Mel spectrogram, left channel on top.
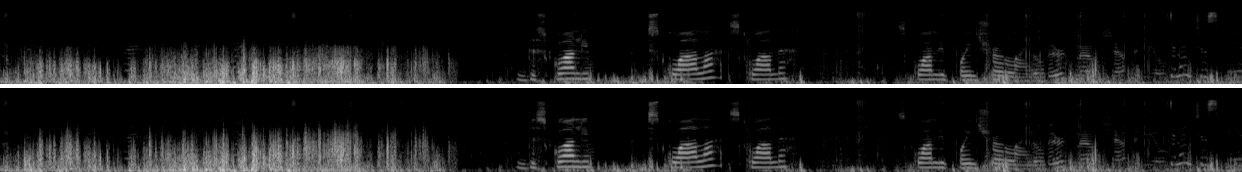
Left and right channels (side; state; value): both; normal; correlation 0.61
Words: the Squally Point shoreline. So there's Mount Shepity over Can I just be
